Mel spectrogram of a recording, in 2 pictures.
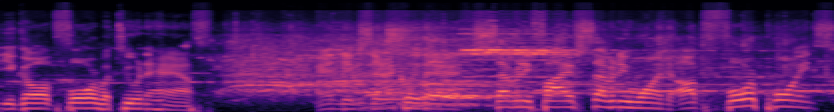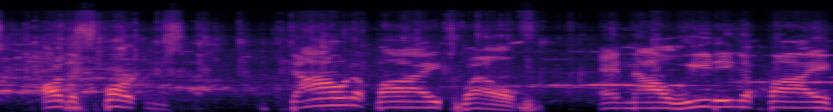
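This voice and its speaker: Male basketball play-by-play announcer, pitched a bit high, halting restarts, live from a noisy gym. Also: a crowd in the background. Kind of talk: live radio basketball commentary. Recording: loud gym noise behind. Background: loud game ambience.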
